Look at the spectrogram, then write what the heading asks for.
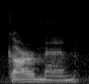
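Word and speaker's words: garm3n: you Google Garmin hud g a r m 3n and then hu just phonetically Garmen but with a three instead of the e it should come up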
